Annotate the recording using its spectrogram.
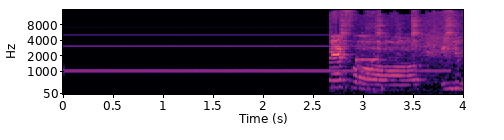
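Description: Steady, unbroken electronic alarm tone from the resuscitation equipment, held on one pitch. For most of its length it sounds alone over dead silence, then voices come in over it about two and a half seconds in.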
